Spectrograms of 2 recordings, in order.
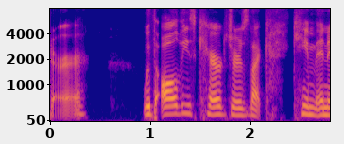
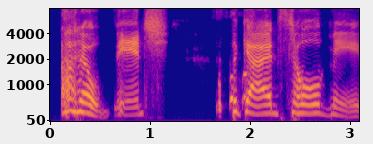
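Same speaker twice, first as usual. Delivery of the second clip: put-on voice of a heavy smoker and drinker; 2 semitones higher than usual. Retelling what a cult leader said to a member: Mother God's heavy drinking voice. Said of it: "cigarette, like, heavy drinking voice".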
